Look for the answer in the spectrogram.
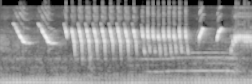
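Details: White canary in a training recording, opening with two falling whistles, then a rapid even trill of pulsed notes, ending in brief rising whistles and a buzzy phrase.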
